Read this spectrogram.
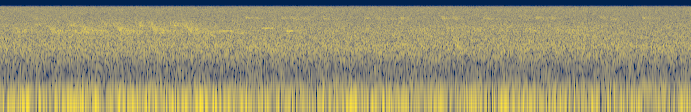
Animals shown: Ovenbird (Seiurus aurocapilla)
Hermit Thrush (Catharus guttatus)

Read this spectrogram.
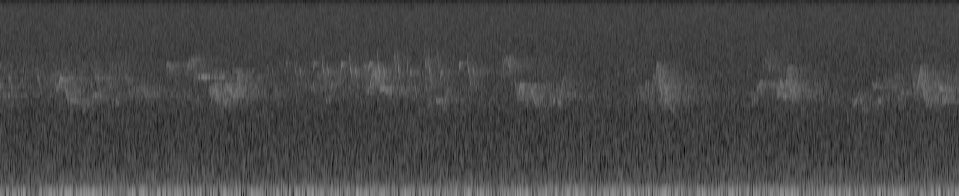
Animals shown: unidentified call
Ovenbird (Seiurus aurocapilla)
Red-eyed Vireo (Vireo olivaceus)

